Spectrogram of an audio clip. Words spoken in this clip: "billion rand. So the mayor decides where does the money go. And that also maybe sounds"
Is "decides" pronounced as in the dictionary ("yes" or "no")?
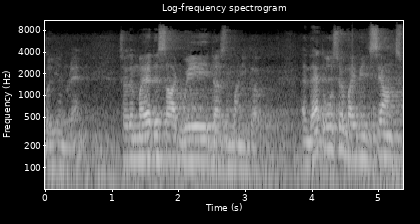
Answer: no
